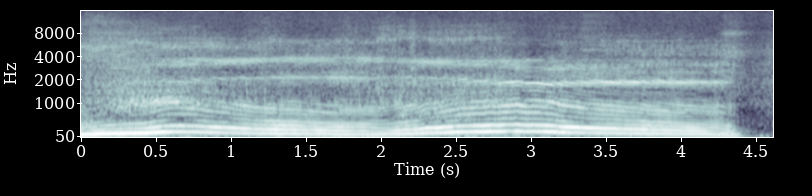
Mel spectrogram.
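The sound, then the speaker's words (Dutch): A single voice imitates howling wind as a sound effect for a story being read aloud, a long, loud 'whooo' that rises and falls in pitch for about four seconds before cutting off. “Nou, ik lees bijvoorbeeld dat het waait. En dan doe jij de wind na.”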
